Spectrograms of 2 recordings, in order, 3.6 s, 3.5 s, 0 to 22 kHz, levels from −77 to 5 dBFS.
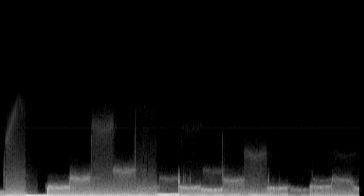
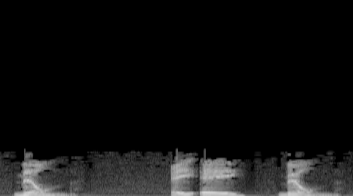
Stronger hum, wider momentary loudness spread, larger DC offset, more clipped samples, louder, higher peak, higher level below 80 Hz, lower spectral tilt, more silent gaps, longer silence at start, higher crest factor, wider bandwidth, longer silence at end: neither; second, 12 LU vs 16 LU; second, under 0.1% vs 0.4%; neither; second, -18 LUFS vs -15 LUFS; about the same, -2 dBFS vs 0 dBFS; first, -22 dBFS vs -48 dBFS; first, -10 dB/octave vs -8.5 dB/octave; neither; second, 0 s vs 0.15 s; about the same, 14 dB vs 18 dB; second, 3.6 kHz vs 5.4 kHz; about the same, 0.05 s vs 0.15 s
